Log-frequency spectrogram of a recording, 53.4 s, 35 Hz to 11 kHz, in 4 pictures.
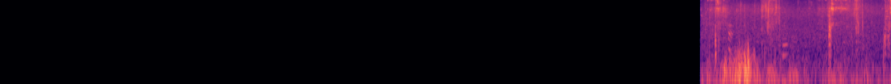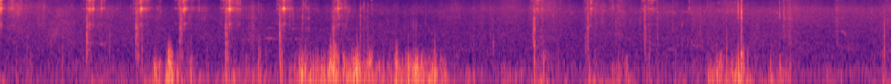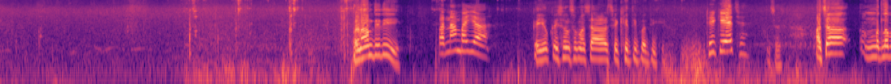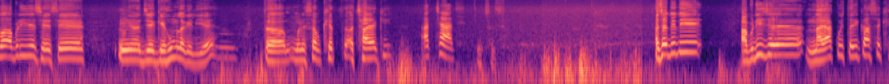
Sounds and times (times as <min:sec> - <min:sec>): Outside, rural or natural: 0:10.5 - 0:53.4.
